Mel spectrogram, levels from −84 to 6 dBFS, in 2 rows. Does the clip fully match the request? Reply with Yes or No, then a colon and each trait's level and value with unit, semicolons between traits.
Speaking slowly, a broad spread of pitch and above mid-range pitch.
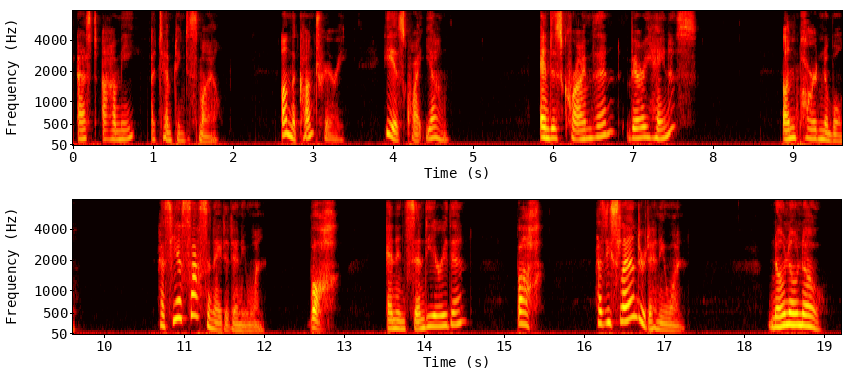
Yes: slow, 110 wpm; wide, 6.6 semitones; high, 200 Hz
